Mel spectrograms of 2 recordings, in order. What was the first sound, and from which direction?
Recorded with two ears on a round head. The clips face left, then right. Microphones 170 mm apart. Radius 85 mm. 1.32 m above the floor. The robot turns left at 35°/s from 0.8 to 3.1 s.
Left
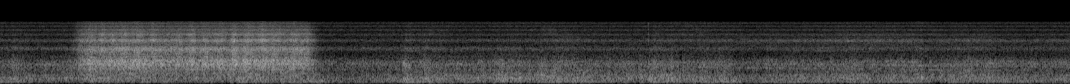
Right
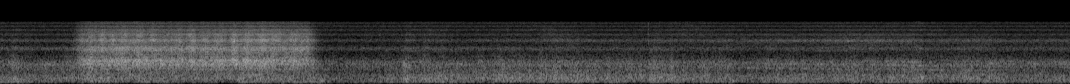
Only background noise.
